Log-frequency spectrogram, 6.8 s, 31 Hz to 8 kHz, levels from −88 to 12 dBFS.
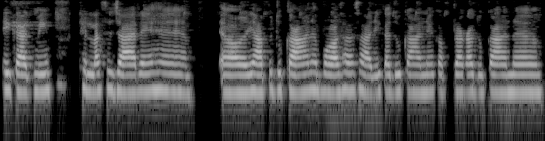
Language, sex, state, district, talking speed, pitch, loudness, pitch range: Hindi, female, Bihar, Sitamarhi, 195 wpm, 215 Hz, -22 LUFS, 210-225 Hz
